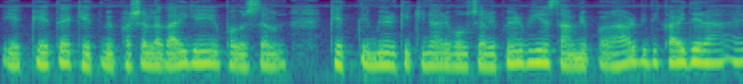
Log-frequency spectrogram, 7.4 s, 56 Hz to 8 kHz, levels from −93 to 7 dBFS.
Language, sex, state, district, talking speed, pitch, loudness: Hindi, female, Odisha, Nuapada, 220 wpm, 180 Hz, -15 LUFS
